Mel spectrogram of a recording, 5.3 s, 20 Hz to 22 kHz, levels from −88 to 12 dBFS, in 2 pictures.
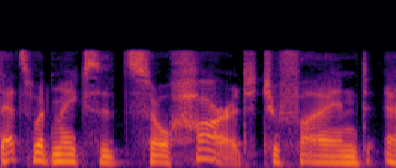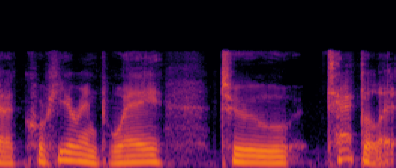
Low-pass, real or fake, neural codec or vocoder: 7.2 kHz; fake; codec, 16 kHz in and 24 kHz out, 2.2 kbps, FireRedTTS-2 codec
